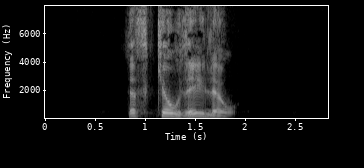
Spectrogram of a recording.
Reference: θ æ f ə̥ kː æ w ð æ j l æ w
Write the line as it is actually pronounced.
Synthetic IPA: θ æ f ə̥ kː æ w ð æ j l æ w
